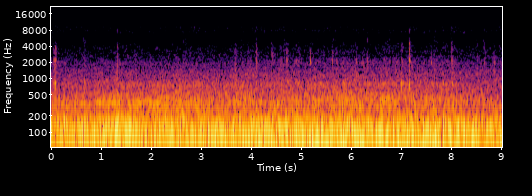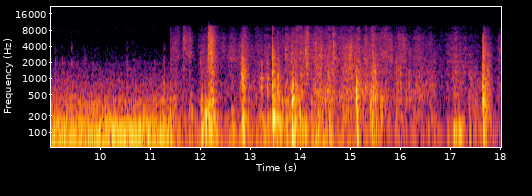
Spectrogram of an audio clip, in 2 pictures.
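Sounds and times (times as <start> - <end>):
steady low hum: 0.0 - 12.0.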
